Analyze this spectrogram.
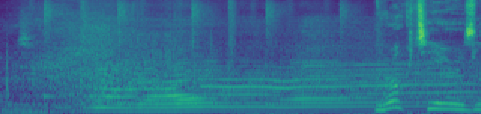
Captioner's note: engine roaring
